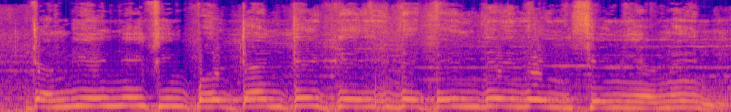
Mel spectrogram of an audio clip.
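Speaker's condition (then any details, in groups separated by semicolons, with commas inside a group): Cerebral palsy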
